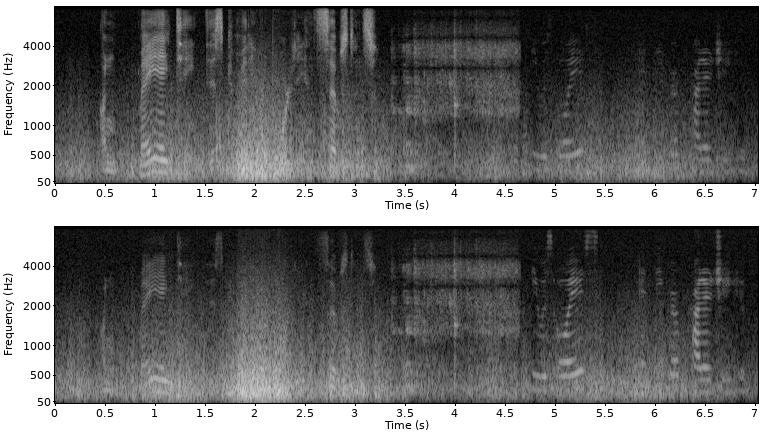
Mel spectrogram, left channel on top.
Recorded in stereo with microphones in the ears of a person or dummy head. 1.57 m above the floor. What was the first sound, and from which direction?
A man speaking, 70° left (ahead or behind).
